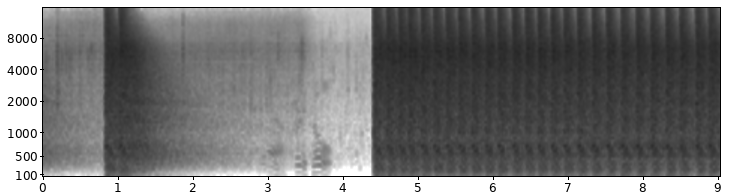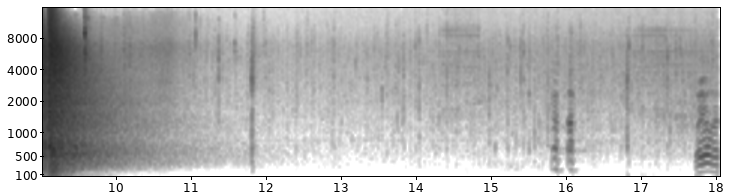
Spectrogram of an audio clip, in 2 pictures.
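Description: AK-47 rifle in 7.62×39 firing: a single shot about a second in, then after a pause a rapid string of shots lasting about five seconds. The echo fades away over a couple of seconds after the last shot.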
